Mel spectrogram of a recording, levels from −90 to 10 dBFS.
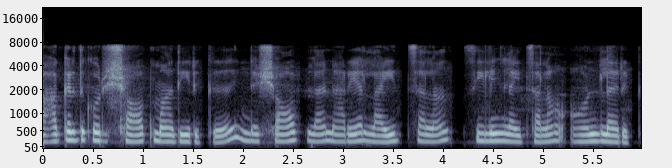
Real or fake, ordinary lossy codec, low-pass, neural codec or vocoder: real; none; 7.2 kHz; none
